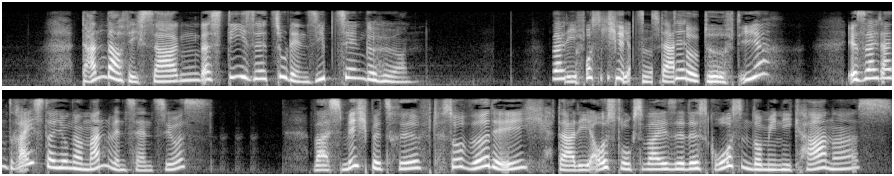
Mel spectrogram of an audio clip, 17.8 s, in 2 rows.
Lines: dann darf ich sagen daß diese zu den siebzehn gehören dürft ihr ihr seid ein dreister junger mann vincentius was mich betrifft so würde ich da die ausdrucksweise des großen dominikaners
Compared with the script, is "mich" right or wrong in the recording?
right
